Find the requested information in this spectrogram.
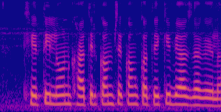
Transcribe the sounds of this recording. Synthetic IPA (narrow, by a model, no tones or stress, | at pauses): kʰeːt̪iloːnkʰaːt̪ɪɾkɐmsekəmkət̪ekebjaːd͡ʒlɐɡɛːla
